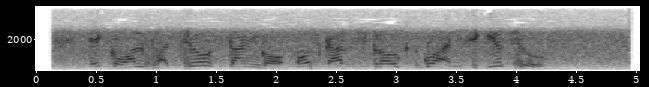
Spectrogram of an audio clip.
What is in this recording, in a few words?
2m tropo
